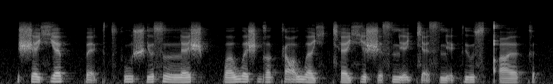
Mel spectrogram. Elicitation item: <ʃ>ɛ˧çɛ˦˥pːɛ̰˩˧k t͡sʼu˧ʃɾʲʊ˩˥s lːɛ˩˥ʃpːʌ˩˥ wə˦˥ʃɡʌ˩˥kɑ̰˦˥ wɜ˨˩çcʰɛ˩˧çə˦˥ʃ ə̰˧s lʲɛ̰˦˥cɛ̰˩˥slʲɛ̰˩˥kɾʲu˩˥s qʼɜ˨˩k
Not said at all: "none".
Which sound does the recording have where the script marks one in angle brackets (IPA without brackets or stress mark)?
ʃ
